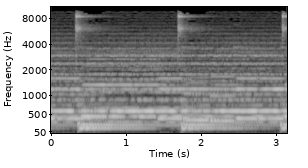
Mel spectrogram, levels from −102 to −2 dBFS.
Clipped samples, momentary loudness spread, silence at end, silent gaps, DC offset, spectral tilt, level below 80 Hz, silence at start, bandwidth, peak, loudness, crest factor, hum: under 0.1%; 2 LU; 0 s; none; under 0.1%; -4 dB/octave; -66 dBFS; 0 s; 10 kHz; -10 dBFS; -27 LUFS; 16 dB; none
